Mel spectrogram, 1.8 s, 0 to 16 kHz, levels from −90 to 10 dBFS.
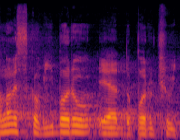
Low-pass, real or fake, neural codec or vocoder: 14.4 kHz; fake; vocoder, 44.1 kHz, 128 mel bands, Pupu-Vocoder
